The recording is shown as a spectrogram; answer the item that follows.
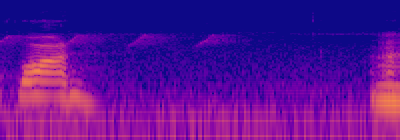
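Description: A woman's voice speaking Thai at the start and again near the end, with a quiet pause between in which a small bird gives a few faint, short rising chirps.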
